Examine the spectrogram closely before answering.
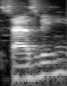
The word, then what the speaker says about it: SASB: Is it SASB? Is that how you say it? Yep. Rhymes with FASB.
